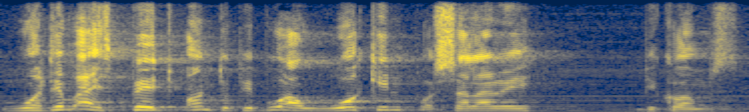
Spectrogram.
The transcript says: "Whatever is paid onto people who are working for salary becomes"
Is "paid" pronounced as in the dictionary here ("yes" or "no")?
yes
